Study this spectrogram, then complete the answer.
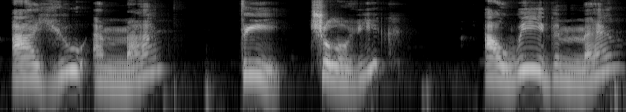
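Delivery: slow model questions, "man", "чоловік" and "men" each turned into a query; questioning tone. Shown as a demonstration. Teacher demonstrating questions to language learners, questioning tone. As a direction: ask "Are you a man?" slowly and clearly, voice lifted. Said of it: "you just make a questioning tone".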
